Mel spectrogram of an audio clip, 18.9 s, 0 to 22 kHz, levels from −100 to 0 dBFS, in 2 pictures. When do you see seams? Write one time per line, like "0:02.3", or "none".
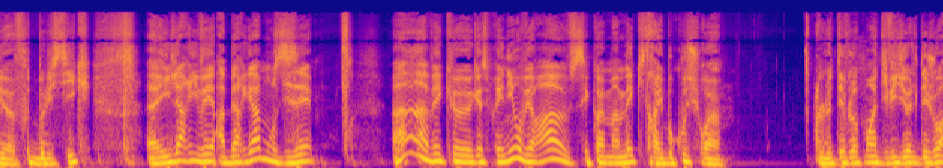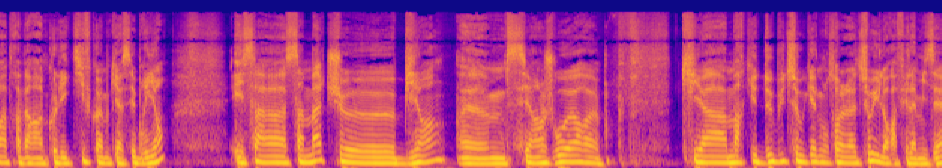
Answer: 0:02.1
